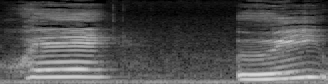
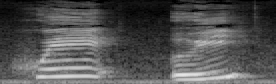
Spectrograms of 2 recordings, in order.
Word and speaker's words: 회의: In this case, we do not pronounce it as 의. Okay, we pronounce it as 이. Okay, so it's not 회의, whereas it's 회의.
